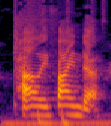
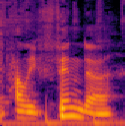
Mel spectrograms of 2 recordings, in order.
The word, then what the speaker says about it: Polyfinda: the new app polyfinda polly finder sorry polyfinda as it's pronounced here on the show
